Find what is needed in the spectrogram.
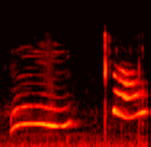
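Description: Domestic cat meowing twice: a long, even meow, then a higher, shorter one that dips and rises again, with a single sharp click between them.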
